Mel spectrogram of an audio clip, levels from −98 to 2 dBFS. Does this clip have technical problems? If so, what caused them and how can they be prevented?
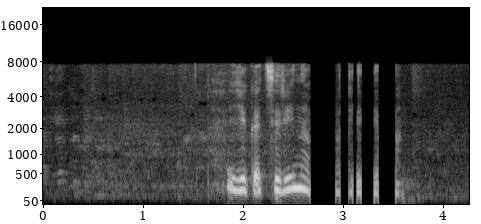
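Yes. There's a digital broadcast dropout from 2.66 to 3.58 s. The receiver stopped getting clean frames, so instead of playing garbage it muted, with a very fast fade of about 3 ms, and came back once good frames returned. It isn't one clean gap but a cluster of holes spread over roughly 0.85 s, totalling about 0.68 s of missing speech, with the longest single hole 0.26 s. That pattern fits roughly 16 lost frames. Better reception, through antenna placement, signal strength or stronger error protection on the transmission, would prevent it.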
